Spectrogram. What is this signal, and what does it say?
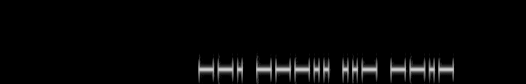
Morse code, heard as a keyed tone, about 25 wpm, 700 Hz. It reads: G8UQ
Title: DXCC-100 Call Signs - 4 Characters - Repeated 2x - 25wpm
